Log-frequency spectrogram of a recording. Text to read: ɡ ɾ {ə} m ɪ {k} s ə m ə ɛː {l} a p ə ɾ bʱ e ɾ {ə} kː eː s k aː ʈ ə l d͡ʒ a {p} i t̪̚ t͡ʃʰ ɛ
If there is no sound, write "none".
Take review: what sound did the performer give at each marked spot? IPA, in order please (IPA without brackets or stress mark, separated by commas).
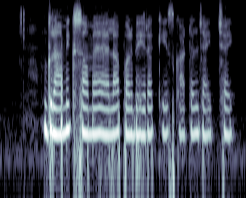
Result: a, k, l, ə, none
